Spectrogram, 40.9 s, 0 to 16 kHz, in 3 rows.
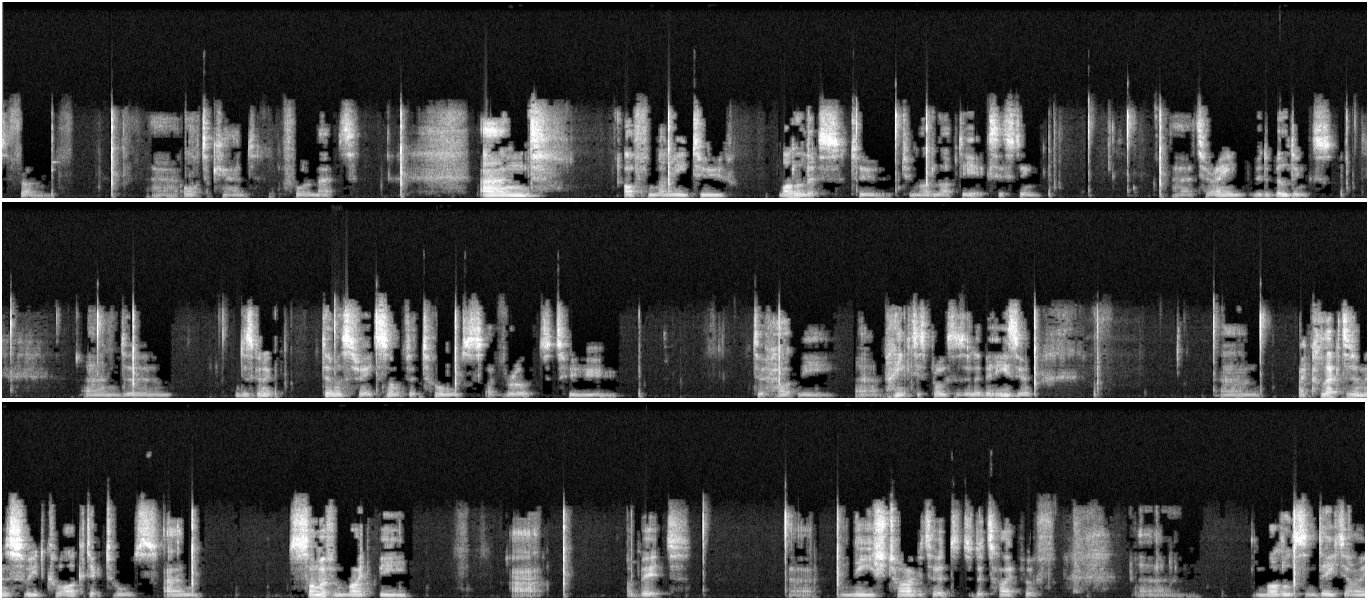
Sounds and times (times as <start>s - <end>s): Speech: 0.0s - 0.6s, 1.5s - 3.6s, 4.6s - 10.4s, 11.7s - 13.4s, 14.4s - 19.9s, 21.2s - 24.3s, 25.8s - 29.3s, 30.2s - 31.4s, 32.4s - 32.8s, 33.6s - 34.2s, 35.2s - 37.9s, 38.6s - 40.9s.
